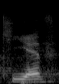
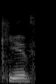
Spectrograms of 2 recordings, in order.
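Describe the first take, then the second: First: The name is said the Russian way. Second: The name is said the Ukrainian way. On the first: The speaker calls it wrong. "Kiev is the Russian pronunciation" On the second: The speaker calls it right. "That is Kyiv, not Kiev"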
